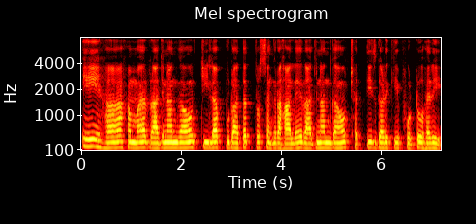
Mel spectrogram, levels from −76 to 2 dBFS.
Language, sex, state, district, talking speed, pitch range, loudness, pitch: Chhattisgarhi, male, Chhattisgarh, Rajnandgaon, 100 wpm, 140-150 Hz, -19 LUFS, 145 Hz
